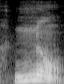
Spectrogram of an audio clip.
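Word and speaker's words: know: नो। अब इस नो word में के और डब्ल्यू ये दो लेटर साइलेंट होते हैं।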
